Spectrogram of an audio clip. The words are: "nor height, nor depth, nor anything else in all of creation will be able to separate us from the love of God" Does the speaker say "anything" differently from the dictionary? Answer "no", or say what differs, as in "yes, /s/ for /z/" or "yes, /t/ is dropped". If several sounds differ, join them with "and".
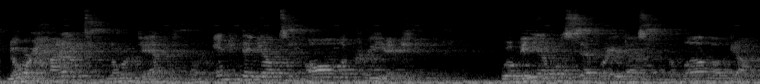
no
